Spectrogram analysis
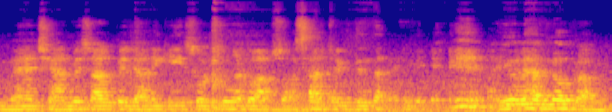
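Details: Adult male speaker; ordinary speech.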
